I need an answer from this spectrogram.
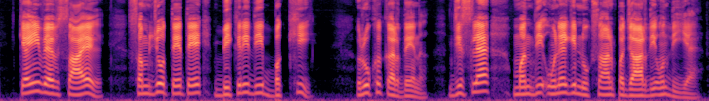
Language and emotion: Dogri, neutral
